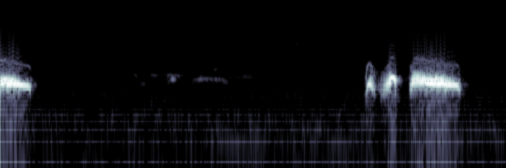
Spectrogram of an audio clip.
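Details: Lure spotted dove calling for wild birds: the tail of one long croo, a near-silent pause with faint distant cooing, then a full phrase of two quick coos and a sustained throaty croo.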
